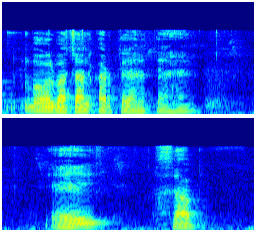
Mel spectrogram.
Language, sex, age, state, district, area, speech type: Hindi, male, 45-60, Uttar Pradesh, Chandauli, urban, spontaneous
